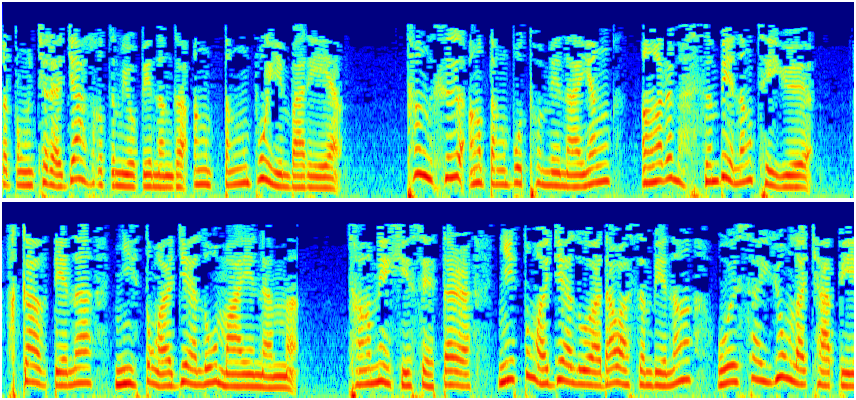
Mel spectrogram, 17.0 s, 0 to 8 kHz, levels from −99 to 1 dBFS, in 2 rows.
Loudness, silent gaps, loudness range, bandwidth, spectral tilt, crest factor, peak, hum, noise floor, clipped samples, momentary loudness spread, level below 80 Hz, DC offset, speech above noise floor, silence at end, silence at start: -17 LUFS; none; 1 LU; 5.8 kHz; -11.5 dB/octave; 16 dB; 0 dBFS; none; -51 dBFS; under 0.1%; 5 LU; -32 dBFS; under 0.1%; 36 dB; 0 s; 0 s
